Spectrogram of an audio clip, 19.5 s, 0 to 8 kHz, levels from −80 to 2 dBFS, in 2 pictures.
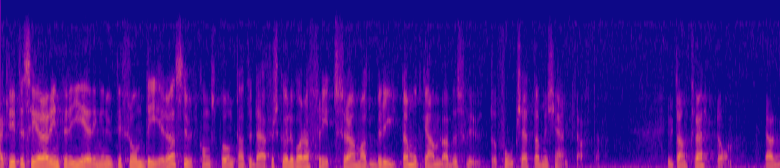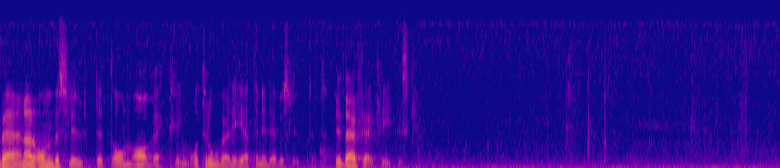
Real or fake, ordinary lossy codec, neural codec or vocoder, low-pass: fake; Opus, 16 kbps; codec, 16 kHz, 16 kbps, FunCodec, trained on Chinese and English, 50 frames a second; 7.2 kHz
